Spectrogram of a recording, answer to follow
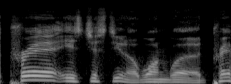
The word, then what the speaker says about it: Praey: It's called Pray for the Gods.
